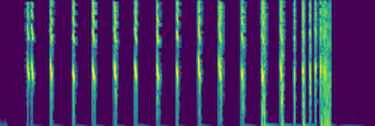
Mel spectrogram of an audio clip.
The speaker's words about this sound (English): And here's what a big brown bat sounds like.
